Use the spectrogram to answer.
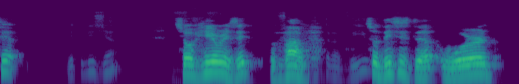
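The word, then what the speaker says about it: וו: So the word, the shape Vav is really pronounced V, like Vogue.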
